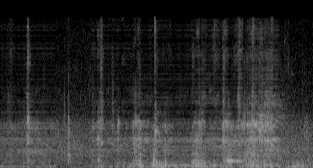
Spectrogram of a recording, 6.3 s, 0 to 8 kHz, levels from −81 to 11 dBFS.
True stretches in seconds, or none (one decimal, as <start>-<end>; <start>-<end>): 1.1-1.8; 5.6-6.3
